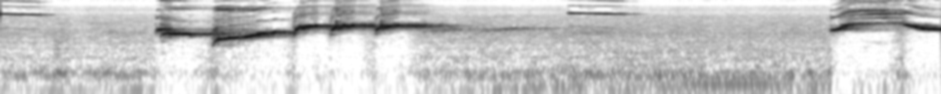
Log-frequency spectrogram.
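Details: Orange-headed thrush song used as a lure to get a reluctant bird singing: a rising, slurred whistle that flows into a warbled phrase and trails off, followed by a short high note and another bright burst.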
